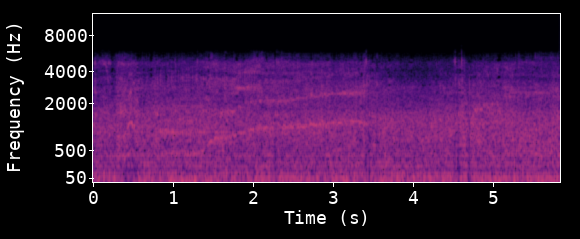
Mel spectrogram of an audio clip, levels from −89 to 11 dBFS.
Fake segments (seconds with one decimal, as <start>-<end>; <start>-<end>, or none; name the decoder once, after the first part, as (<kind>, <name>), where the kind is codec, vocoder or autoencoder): none

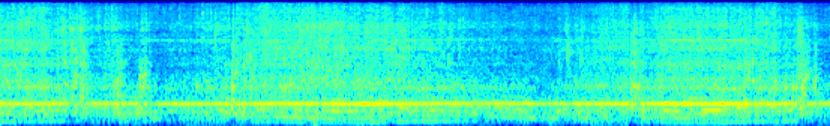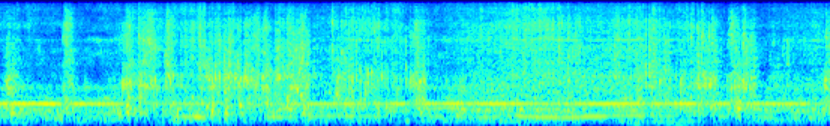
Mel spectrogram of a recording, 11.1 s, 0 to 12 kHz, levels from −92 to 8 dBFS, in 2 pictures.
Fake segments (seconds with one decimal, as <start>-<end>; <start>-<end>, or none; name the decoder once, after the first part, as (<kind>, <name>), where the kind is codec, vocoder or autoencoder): 3.5-4.3 (codec, HILCodec); 5.7-7.6; 8.0-8.7

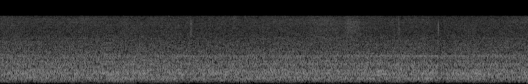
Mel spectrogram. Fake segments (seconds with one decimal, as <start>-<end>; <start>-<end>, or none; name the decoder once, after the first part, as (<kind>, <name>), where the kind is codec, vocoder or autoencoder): none

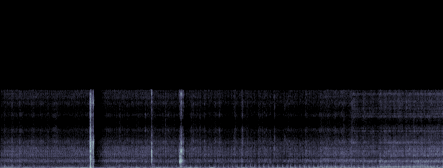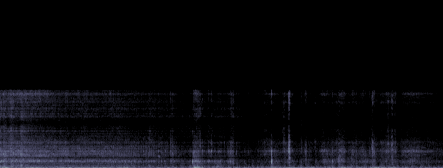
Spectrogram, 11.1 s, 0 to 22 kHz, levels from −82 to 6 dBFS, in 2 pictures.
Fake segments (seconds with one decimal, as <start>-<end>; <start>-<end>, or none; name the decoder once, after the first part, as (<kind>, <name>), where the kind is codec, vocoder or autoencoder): 4.4-8.6 (codec, HILCodec)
